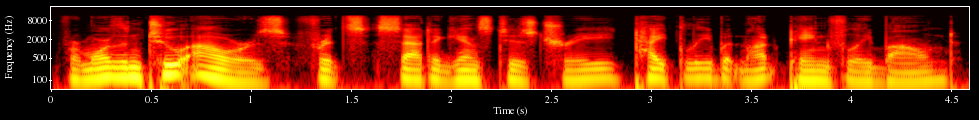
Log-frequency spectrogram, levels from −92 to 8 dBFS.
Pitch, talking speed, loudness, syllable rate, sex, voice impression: 105 Hz, 195 wpm, -20 LUFS, 4.4 syllables/s, male, very masculine, very adult-like, old, very thick, slightly tensed, powerful, slightly bright, slightly hard, muffled, slightly fluent, slightly raspy, very cool, intellectual, sincere, very calm, very mature, friendly, very reassuring, unique, slightly elegant, very wild, slightly sweet, lively, kind, slightly modest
